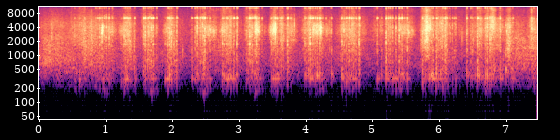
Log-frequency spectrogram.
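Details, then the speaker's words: Ford Expedition 4.6 with a constant squeak while running: the tensioner pulley, removed and spun by hand, gives a dry, gritty grinding about twice a second. Its bearing is worn out and needs replacing. "barring a shot that's my noise so I thought I'd just kind of take it apart"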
